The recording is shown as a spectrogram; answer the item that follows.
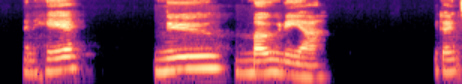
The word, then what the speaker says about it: pneumonia: And here, pneumonia. We don't say pneumonia.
